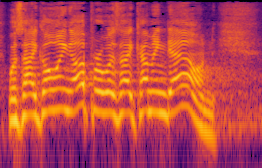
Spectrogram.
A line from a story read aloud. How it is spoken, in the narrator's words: she called out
